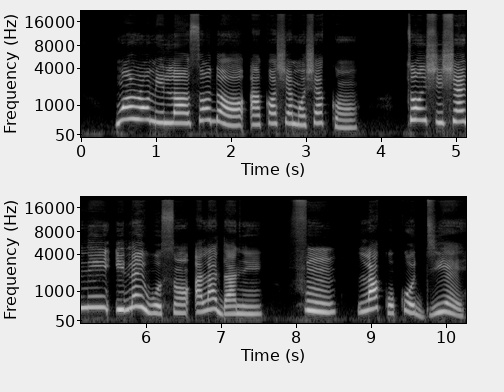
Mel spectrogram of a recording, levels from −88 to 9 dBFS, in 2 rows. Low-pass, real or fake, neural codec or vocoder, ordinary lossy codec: none; fake; autoencoder, 48 kHz, 128 numbers a frame, DAC-VAE, trained on Japanese speech; none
